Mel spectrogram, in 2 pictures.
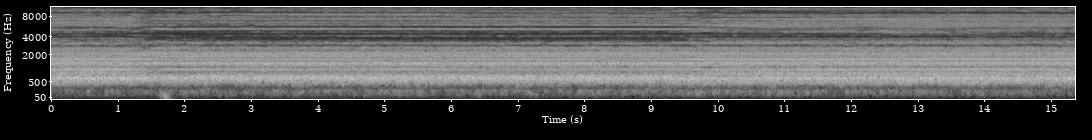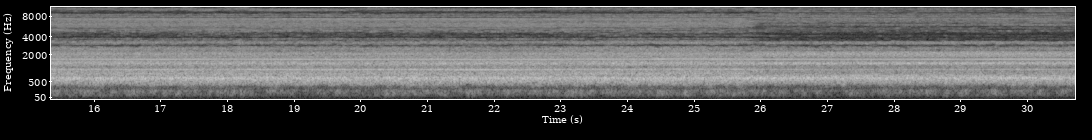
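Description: Craft heat tool (embossing heat gun) running steadily: a constant rush of hot air with a steady motor whine. It is heat-setting a puffy texture medium on a chipboard piece.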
